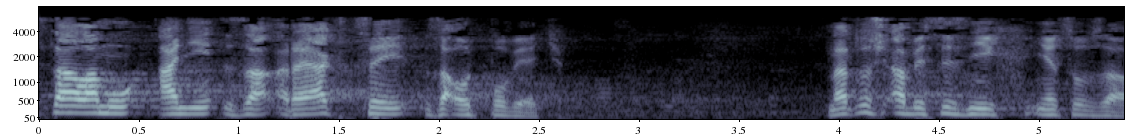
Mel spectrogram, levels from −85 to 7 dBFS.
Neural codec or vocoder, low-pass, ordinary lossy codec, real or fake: none; 7.2 kHz; MP3, 24 kbps; real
